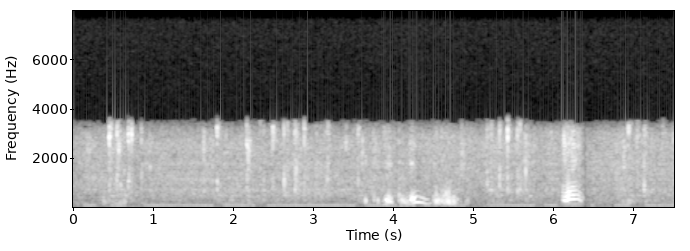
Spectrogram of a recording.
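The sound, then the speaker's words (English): Typing on a computer keyboard: scattered light key clicks over a thin, hissy phone line, with brief bits of voice. “Whoever's typing.”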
